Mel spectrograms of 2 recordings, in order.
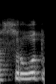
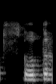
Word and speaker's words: स्रोत: जल के स्त्रोत्र या स्रोत बोलेंगे इसको स्तोत्र नहीं कहेंगे। स्रोत कहेंगे।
